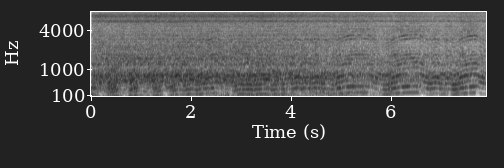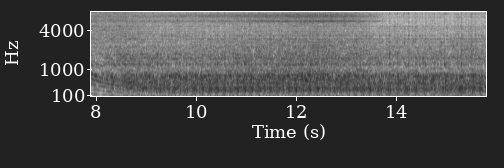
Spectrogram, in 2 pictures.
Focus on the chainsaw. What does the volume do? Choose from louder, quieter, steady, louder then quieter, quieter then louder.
steady.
